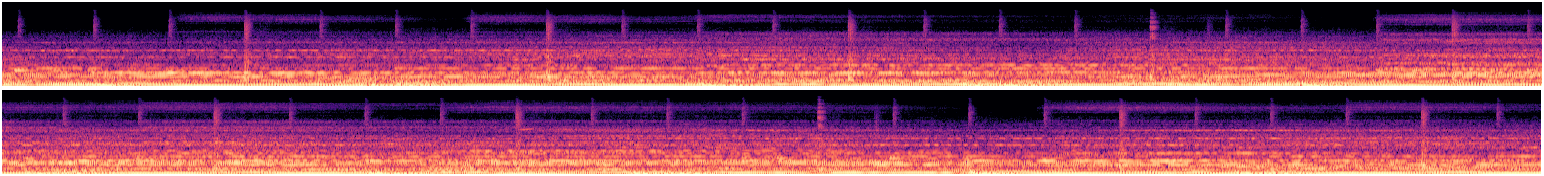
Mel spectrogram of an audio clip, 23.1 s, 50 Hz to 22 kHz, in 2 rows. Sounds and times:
Music: 0.0s - 23.0s.

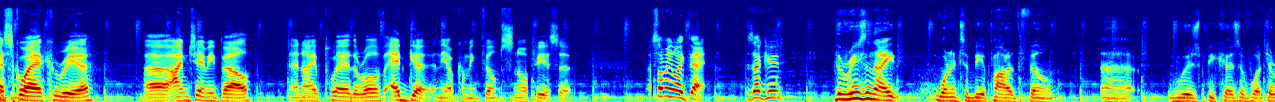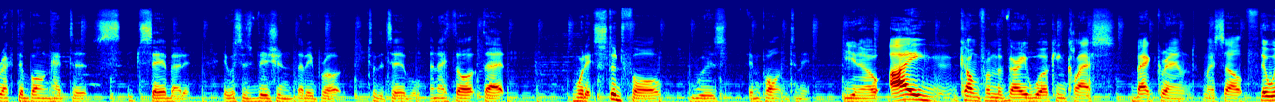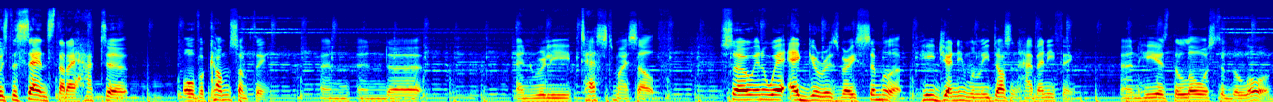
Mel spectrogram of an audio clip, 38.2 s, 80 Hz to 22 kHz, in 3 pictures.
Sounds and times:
Speech: 0.0s - 5.7s, 6.5s - 7.8s, 8.4s - 17.8s, 18.5s - 29.8s, 30.6s - 32.1s, 32.7s - 38.2s
Music: 0.0s - 38.2s.

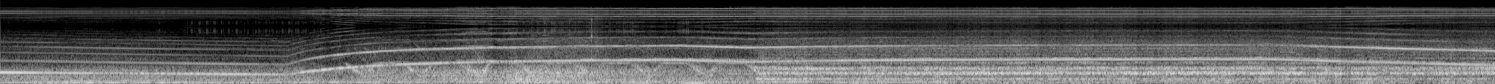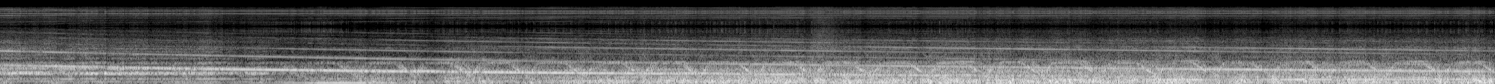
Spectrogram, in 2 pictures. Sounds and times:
Vehicle: 0.0s - 29.9s.

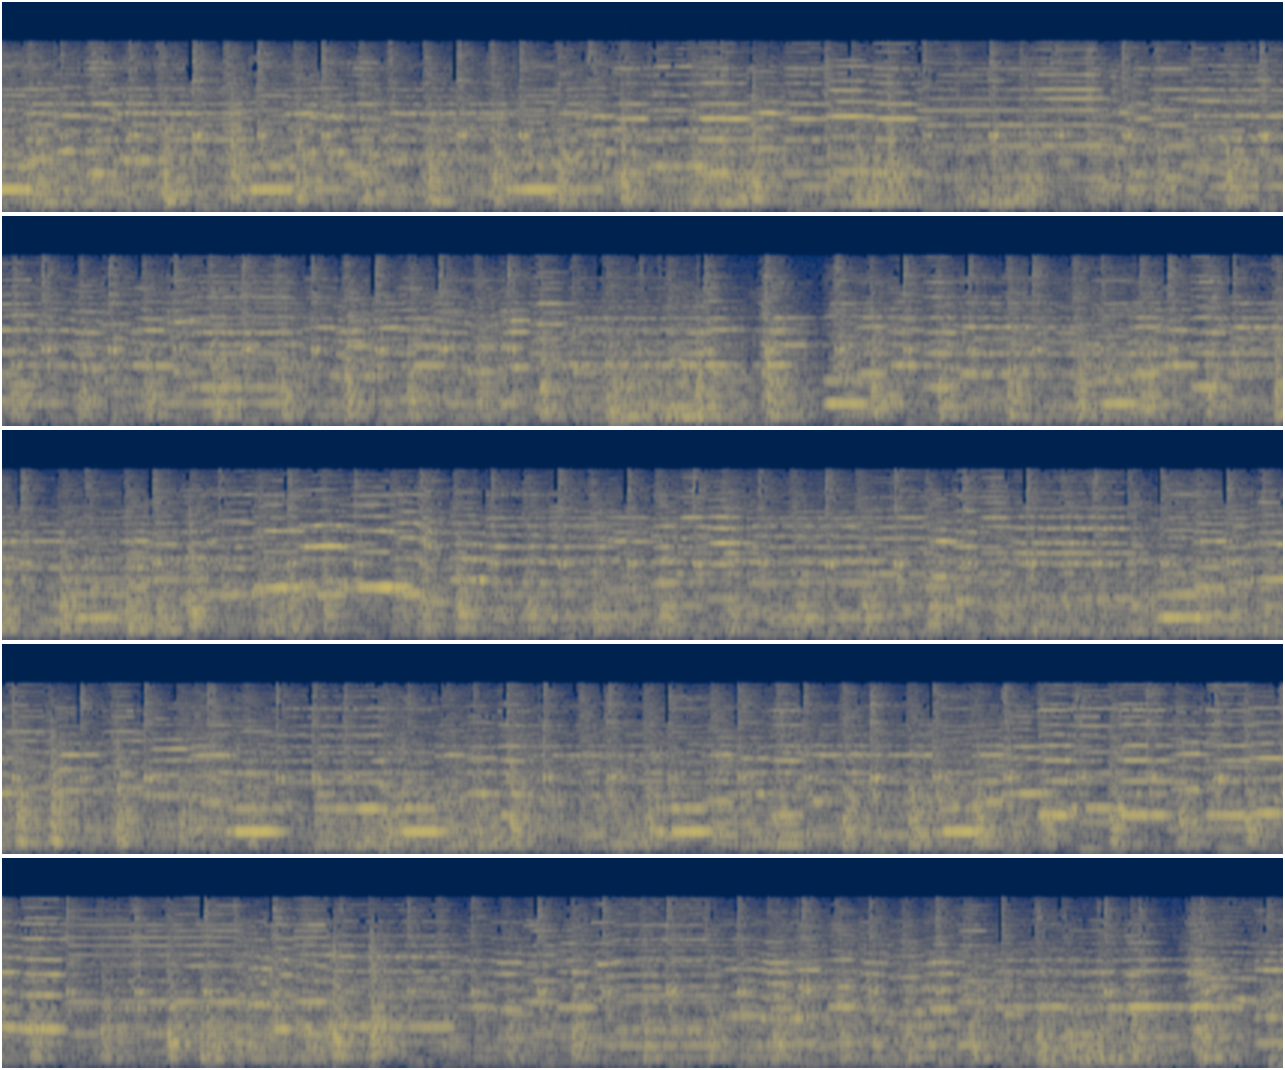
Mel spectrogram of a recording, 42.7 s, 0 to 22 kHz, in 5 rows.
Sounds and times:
Violin, fiddle: 0.0s - 42.7s.

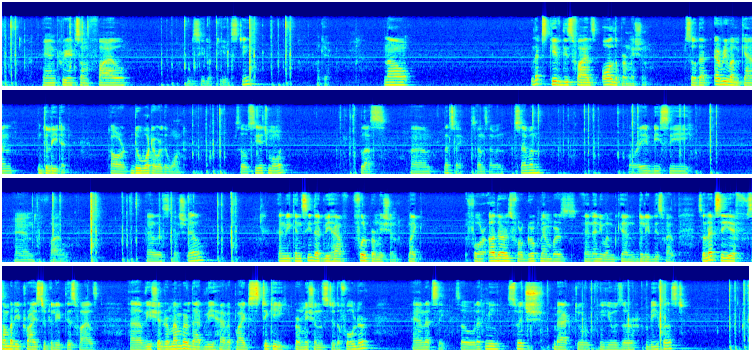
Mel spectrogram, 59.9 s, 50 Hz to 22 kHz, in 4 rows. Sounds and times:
Computer keyboard: 0.0s - 0.4s, 3.2s - 5.9s, 18.8s - 19.5s, 21.8s - 22.2s, 25.7s - 27.8s, 31.8s - 33.5s, 34.3s - 34.8s, 59.6s - 59.9s.

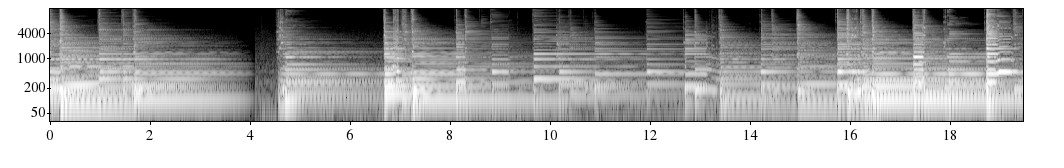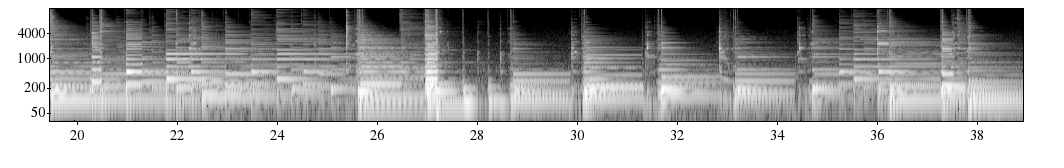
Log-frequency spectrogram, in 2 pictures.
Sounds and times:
Acoustic guitar: 0.0s - 38.9s.

